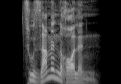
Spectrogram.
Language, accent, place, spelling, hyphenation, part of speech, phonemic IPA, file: German, Germany, Berlin, zusammenrollen, zu‧sam‧men‧rol‧len, verb, /t͡suˈzamənʁɔlən/, De-zusammenrollen.ogg
- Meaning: 1. to roll up 2. to curl up, to roll up (into a ball)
